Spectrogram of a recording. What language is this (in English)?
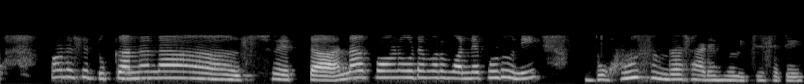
Odia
